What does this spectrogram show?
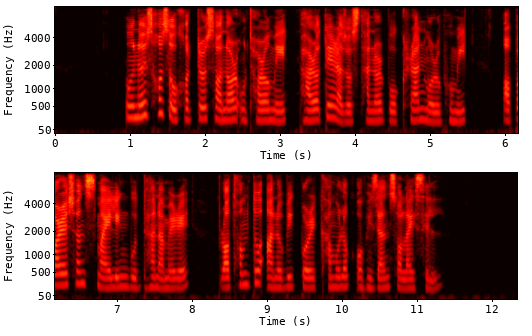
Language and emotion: Assamese, neutral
